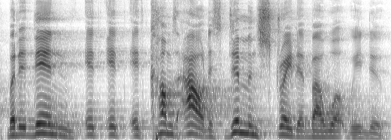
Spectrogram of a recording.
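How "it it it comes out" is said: usual speaking voice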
